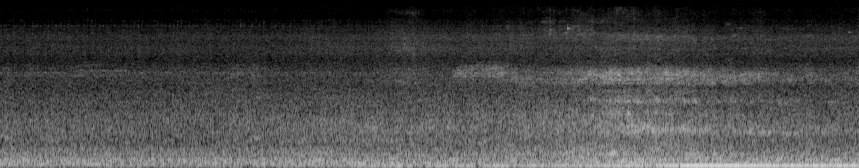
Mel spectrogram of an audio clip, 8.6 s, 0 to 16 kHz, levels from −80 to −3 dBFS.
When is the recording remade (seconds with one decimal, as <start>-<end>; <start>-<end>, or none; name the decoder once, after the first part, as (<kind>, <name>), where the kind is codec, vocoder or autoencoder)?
0.6-2.5 (vocoder, BigVGAN v2); 4.0-6.8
